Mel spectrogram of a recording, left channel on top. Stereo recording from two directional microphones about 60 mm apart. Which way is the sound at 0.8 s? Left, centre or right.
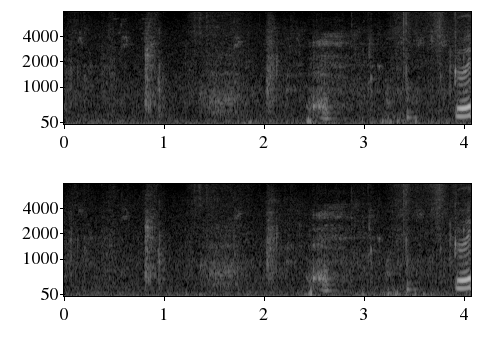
Centre.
